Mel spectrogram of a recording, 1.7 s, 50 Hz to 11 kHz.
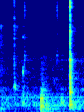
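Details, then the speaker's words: Dometic 3-way caravan refrigerator after main controller repair for ignition failure, gas mode: sharp dry igniter clicks about three a second from the back, burner lights at once and stays lit. "Then, if you press it and go into gas mode, you'll hear a clicking sound from the back, and then it'll light up with a clicking"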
